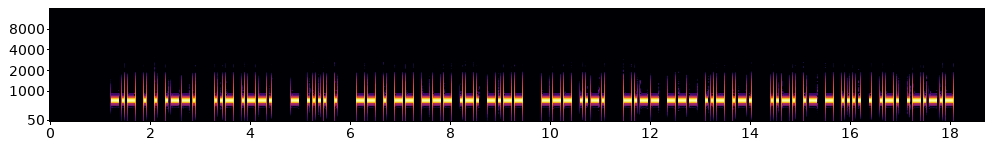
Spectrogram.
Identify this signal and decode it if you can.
Morse code, heard as a keyed tone, about 22 wpm, 700 Hz. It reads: KEEP UP THE MEMORY OF YOUR FATHER.
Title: Sentences from Top 1300 Words 22wpm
